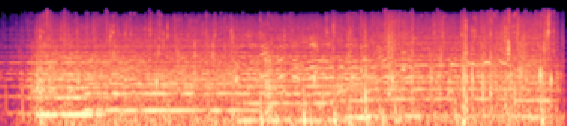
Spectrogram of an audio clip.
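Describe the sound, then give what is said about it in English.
Horses' hooves pound quickly and continuously as riders cross scrubland, a dense, loud run of clip-clop beats filling the whole clip. “During the heat of the day, they ride across scrubland.”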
